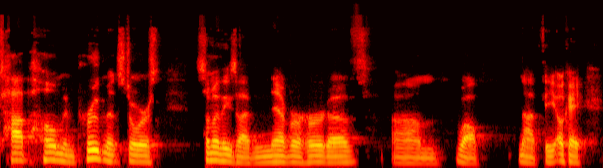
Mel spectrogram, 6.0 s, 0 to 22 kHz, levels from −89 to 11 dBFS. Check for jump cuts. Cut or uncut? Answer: uncut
